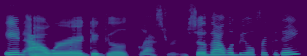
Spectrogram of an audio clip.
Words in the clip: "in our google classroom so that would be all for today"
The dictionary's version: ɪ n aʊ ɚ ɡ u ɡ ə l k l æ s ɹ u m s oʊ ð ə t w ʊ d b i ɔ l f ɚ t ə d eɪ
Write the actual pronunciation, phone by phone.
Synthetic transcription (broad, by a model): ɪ n aʊ ɚ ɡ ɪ ɡ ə l k l æ s ɹ u m s oʊ ð ə t w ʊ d b i ɔ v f ɚ t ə d eɪ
